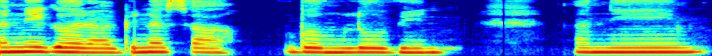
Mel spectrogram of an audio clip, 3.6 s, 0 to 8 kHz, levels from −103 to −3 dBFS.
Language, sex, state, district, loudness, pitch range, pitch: Konkani, female, Goa, North and South Goa, -17 LUFS, 220-235 Hz, 230 Hz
